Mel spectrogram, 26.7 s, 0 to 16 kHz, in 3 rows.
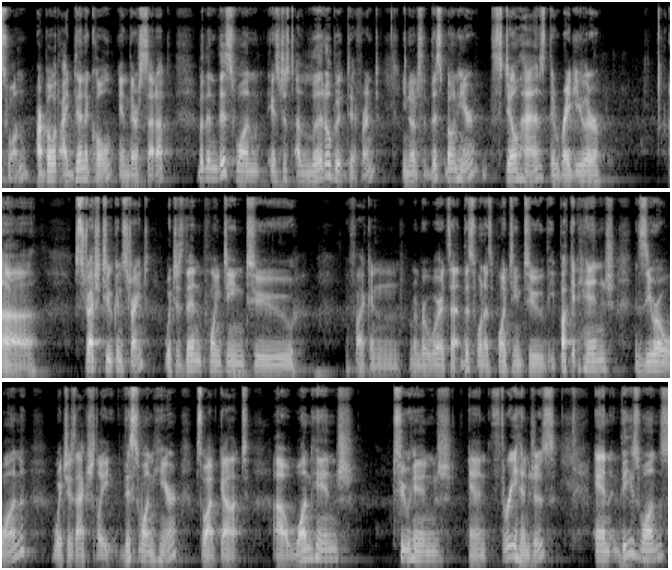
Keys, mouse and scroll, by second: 0.2 right click, 1.8 shift+middle click, 2.8 right click, 3.3 shift+middle click, 3.8 shift+middle click, 4.4 scroll up 1, 10.3-10.8 scroll up 3, 11.2 right click, 11.7-12.1 scroll down 2, 12.1 shift+middle click, 12.5 right click, 13.2 shift+middle click, 13.8 right click, 14.9 right click, 16.9 shift+middle click, 17.3 scroll up 3, 18.0 right click, 22.5 right click, 24.0 right click, 26.2 shift+middle click.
